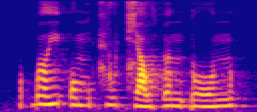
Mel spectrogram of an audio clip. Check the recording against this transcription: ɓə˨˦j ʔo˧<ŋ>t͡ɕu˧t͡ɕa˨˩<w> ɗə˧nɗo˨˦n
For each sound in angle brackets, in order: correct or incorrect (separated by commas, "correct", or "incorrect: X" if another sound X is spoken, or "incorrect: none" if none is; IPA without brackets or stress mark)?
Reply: incorrect: m, correct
